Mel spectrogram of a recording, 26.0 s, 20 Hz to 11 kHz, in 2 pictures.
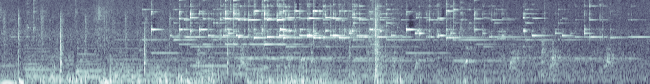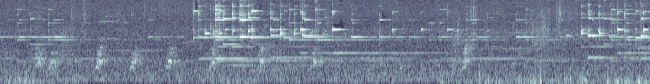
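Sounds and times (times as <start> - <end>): low rumble: 0.0 - 4.2
wind chimes ringing: 2.7 - 26.0.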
